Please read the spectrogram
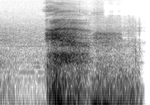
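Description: A man's sigh: one breathy exhale lasting under a second, starting about half a second in and trailing off, with a faint hesitant 'eh'.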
